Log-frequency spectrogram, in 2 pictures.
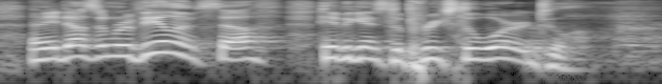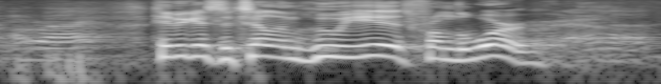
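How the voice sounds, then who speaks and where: Over light background noise, a man with an American accent speaks at a high pitch in an animated tone. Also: ordinary pitch variation, moderate pace. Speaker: pastor. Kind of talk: sermon. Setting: church. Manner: animated, exhortative. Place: church. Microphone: handheld.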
